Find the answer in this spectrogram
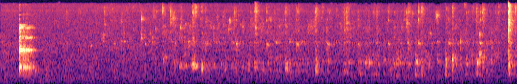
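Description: Beer being poured from a bottle into a glass chalice: a brief clink near the start, then faint gurgling and splashing as the beer fills the glass.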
